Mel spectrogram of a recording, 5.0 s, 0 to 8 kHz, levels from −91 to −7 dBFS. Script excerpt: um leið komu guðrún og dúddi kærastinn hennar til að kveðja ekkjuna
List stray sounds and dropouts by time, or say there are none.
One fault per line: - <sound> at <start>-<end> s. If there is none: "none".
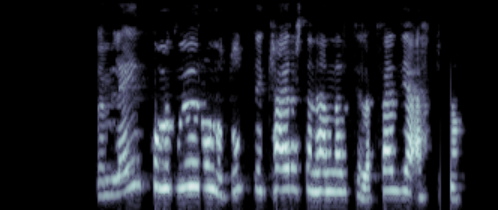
- dropout at 4.4-4.5 s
